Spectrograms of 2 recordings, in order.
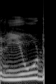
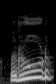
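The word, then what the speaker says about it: rude: कुछ स्पेलिंग्स है जैसे कि ये जो है रूड, यहाँ पर रियूड नहीं पढ़ रहे, ये जो स्पेलिंग है इसको हम रूड पढ़ रहे हैं, रियूड नहीं पढ़ रहे हैं।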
